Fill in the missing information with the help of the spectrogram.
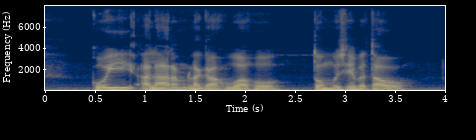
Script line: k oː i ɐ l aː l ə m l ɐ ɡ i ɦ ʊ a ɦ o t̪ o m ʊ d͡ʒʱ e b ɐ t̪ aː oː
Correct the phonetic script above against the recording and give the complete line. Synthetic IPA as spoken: k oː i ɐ l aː ɾ ə m l ɐ ɡ a ɦ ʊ a ɦ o t̪ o m ʊ d͡ʒʱ e b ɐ t̪ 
